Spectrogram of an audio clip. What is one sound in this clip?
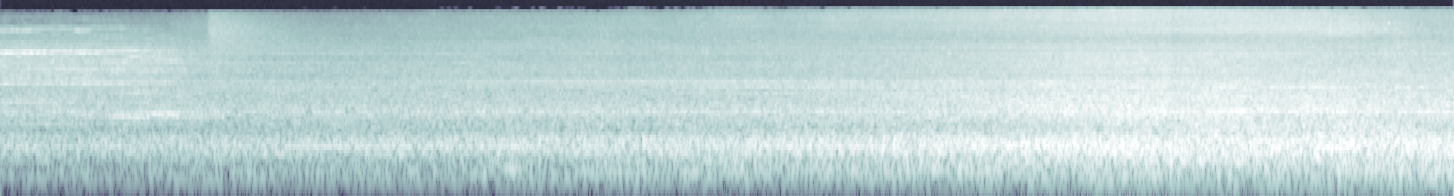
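Electric locomotives approach and pass close by, growing louder.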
